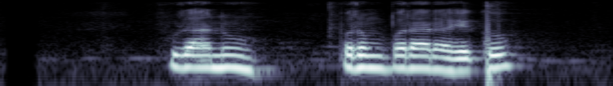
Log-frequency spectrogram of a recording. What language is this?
Nepali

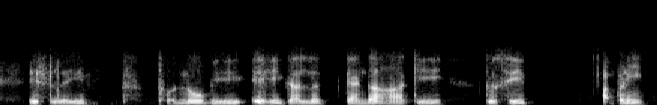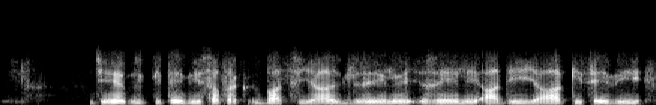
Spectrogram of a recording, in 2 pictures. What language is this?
Punjabi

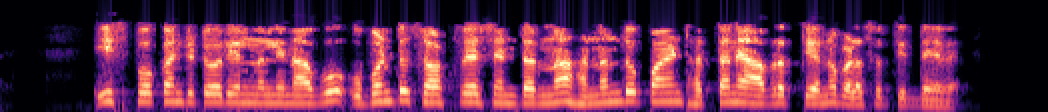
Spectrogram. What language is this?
Kannada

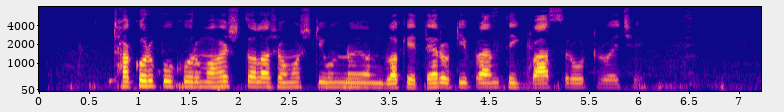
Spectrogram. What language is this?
Bangla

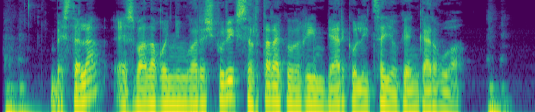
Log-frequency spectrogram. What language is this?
Basque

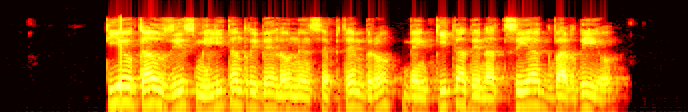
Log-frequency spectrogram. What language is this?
Esperanto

